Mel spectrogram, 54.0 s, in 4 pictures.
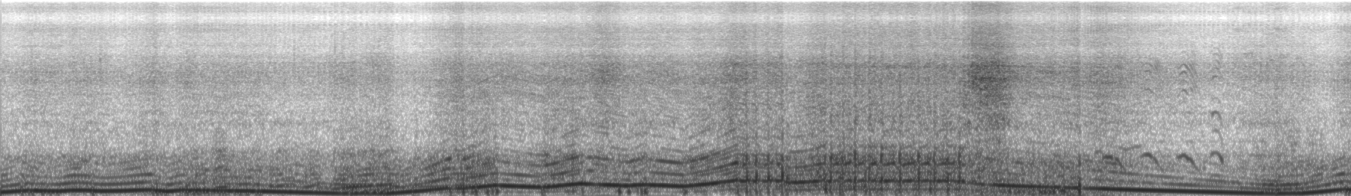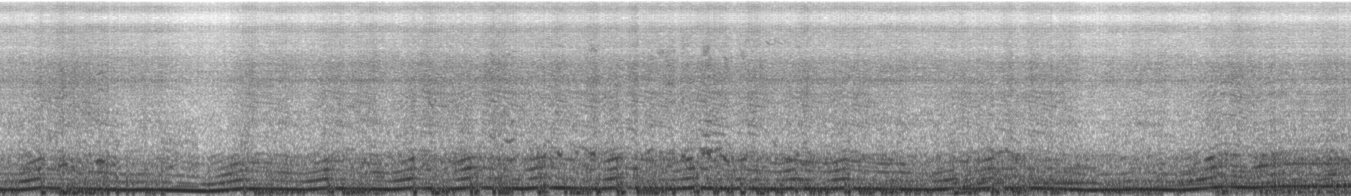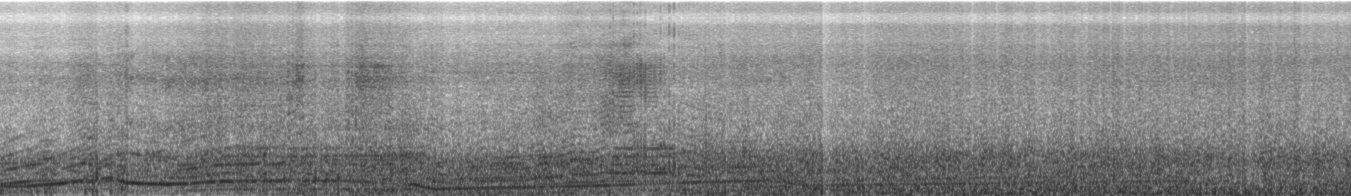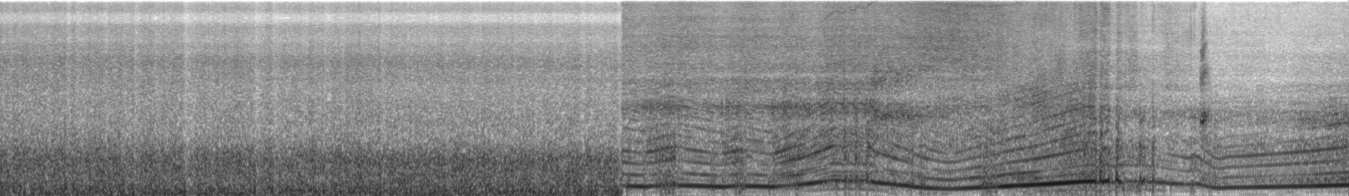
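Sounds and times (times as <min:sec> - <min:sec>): car engine revving through gears: 0:00.0 - 0:11.3, 0:12.4 - 0:40.0, 0:46.3 - 0:54.0
wind rush at speed: 0:26.3 - 0:54.0.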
